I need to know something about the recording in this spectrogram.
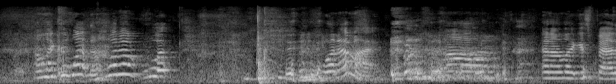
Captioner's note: audience laughs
